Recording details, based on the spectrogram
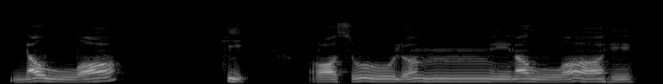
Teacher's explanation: Now the noon has a fatha and it's going to connect to Allah's name, so Allah's name will be pronounced with a full mouth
